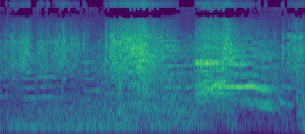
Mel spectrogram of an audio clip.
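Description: wilhelm scream sound effect

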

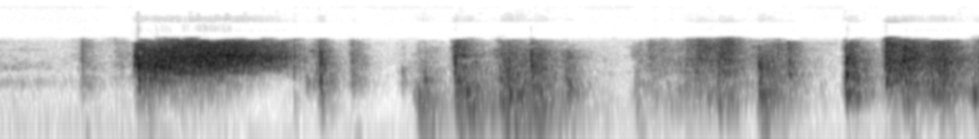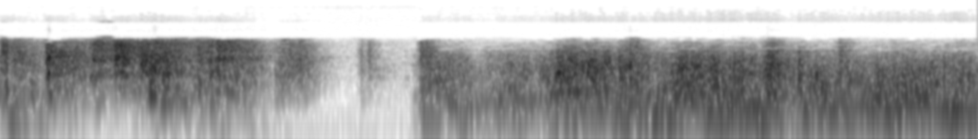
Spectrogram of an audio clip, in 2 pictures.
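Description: thunder

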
